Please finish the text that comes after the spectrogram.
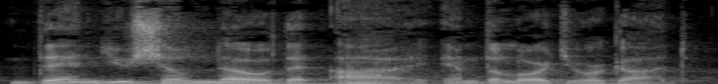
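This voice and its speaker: A deep, solemn divine figure speaks with measured authority. It is a commanding God of dramatized scripture, with faint music behind the words. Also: male voice, sing-song, full character voice. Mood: stern. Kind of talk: dramatized scripture audio acting.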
